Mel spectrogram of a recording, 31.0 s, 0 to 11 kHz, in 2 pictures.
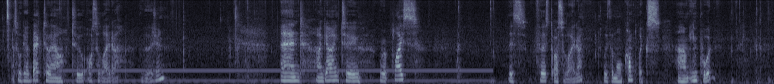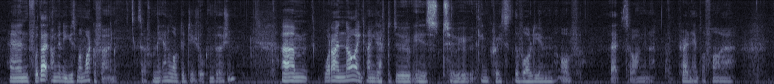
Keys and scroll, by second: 9.8 BackSpace.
